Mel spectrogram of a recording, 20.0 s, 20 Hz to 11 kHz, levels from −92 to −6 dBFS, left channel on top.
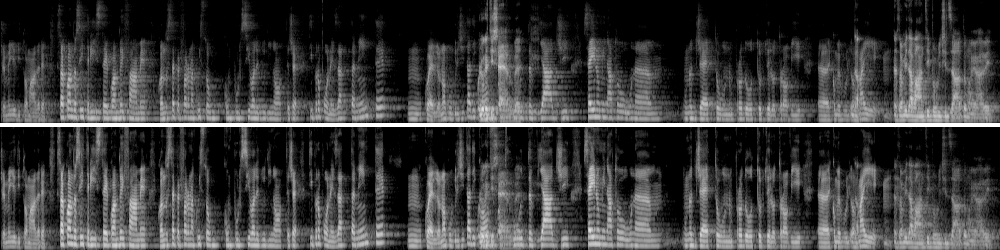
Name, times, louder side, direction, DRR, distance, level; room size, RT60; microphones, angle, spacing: voice 1, 0.0-7.7 8.1-13.4 13.6-16.0 16.3-18.0, right 7 dB, 80° right, 20 dB, 0.3 m, -32 dB
voice 2, 9.5-10.4 17.0-17.2 17.9-19.8, left 4 dB, 40° left, 16 dB, 0.4 m, -31 dB
12.0 x 7.9 x 6.1 m, 1.2 s
head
